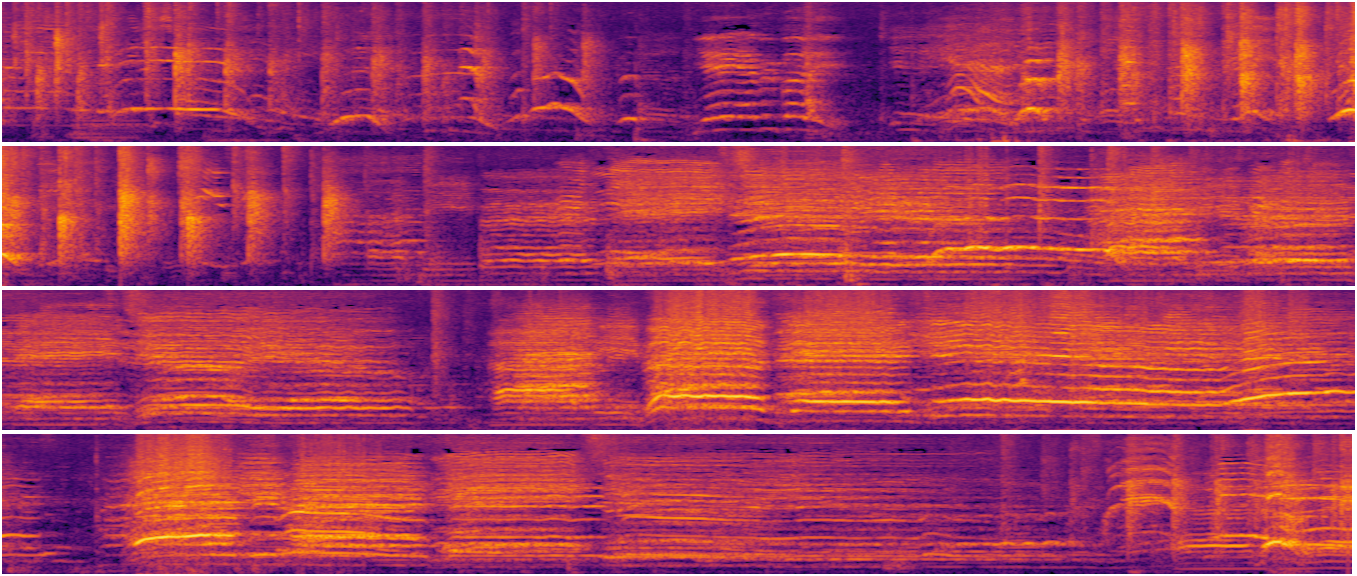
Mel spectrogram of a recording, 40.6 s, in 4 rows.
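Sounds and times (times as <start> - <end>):
applause: 0.0 - 4.6, 7.9 - 12.8, 38.4 - 40.5
people singing: 12.8 - 38.8.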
